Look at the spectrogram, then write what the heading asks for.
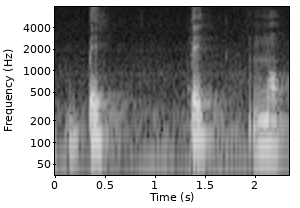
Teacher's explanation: Et ensuite avec les consonnes que j'ai classifiées, en fait les consonnes bilabiales, par exemple le B, le P et le M, voilà, sont des consonnes bilabiales. Bilabiales parce qu'elles font intervenir en fait les deux lèvres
